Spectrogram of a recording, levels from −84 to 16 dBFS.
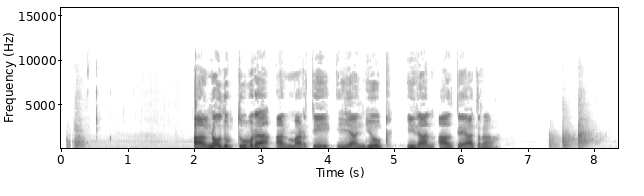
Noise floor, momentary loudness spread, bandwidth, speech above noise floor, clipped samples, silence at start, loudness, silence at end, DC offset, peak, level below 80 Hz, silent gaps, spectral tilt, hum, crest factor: -80 dBFS; 21 LU; 10.5 kHz; 61 dB; under 0.1%; 0.2 s; -20 LUFS; 0.5 s; under 0.1%; 0 dBFS; -68 dBFS; none; -6 dB/octave; none; 22 dB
